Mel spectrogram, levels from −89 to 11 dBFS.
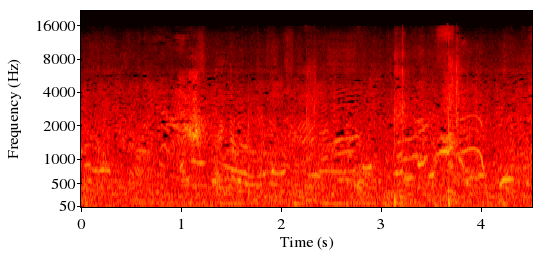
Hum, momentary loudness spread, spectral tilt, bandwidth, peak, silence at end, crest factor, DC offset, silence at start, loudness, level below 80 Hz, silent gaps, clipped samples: none; 6 LU; -4 dB/octave; 16 kHz; -10 dBFS; 0 s; 22 dB; under 0.1%; 0 s; -32 LUFS; -48 dBFS; none; under 0.1%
